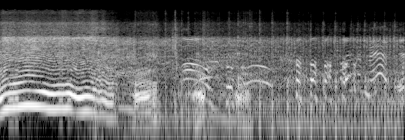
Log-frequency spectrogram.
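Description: Dirt bike engine revving in long rising-and-falling swells for about two seconds, then dropping to a rough idle. Shouts and laughter come over it in the second half.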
